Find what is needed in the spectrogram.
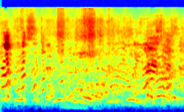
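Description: People talking: voices of passers-by chatting.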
